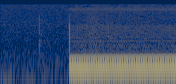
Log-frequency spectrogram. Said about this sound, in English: And you can hear the spins too. That's called a chirp, because it gets louder and higher at the same time.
